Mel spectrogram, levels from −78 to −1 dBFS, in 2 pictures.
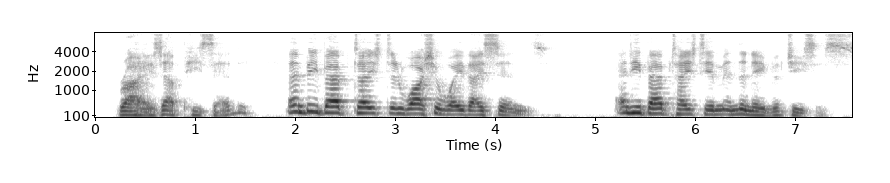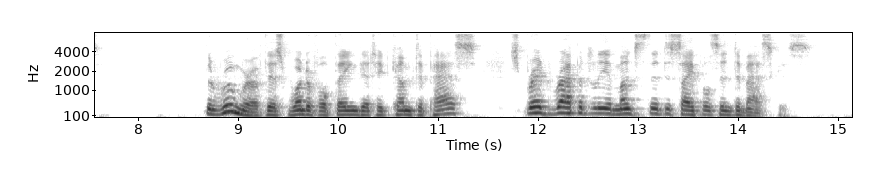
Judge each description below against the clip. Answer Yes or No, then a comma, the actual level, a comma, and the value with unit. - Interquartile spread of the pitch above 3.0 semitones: Yes, average, 5.2 semitones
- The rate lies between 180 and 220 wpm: No, average, 160 wpm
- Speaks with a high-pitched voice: No, medium, 150 Hz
